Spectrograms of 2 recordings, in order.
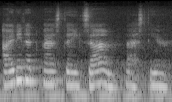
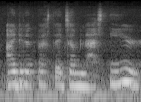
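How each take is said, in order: First: The emphasis falls on the word exam. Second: The emphasis falls on the words last year. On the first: He may have passed a different exam. "diri daw ang accent or, or emphasis sa exam" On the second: He passed it at a different time. "ang emphasis ka na sa last year"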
